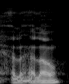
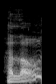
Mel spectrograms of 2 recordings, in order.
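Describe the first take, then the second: First: Put-on low phone voice; softer, deep suave hello. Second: Said in the usual way. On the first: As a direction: drop way down to sound cool on the phone. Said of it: "I put the deep voice on".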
